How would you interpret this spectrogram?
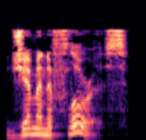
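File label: "geminiflorous", British English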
